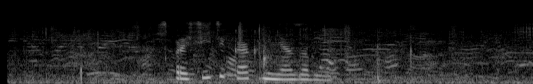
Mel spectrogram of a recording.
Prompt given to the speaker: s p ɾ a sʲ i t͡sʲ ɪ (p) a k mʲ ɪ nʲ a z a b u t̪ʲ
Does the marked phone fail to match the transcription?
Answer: yes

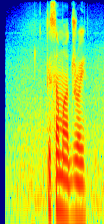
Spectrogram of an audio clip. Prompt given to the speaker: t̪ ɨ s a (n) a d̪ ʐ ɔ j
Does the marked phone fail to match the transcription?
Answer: yes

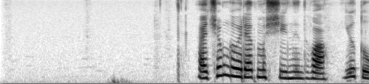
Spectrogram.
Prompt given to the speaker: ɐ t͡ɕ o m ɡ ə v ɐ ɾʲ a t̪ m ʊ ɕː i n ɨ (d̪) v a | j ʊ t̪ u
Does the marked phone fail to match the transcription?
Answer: no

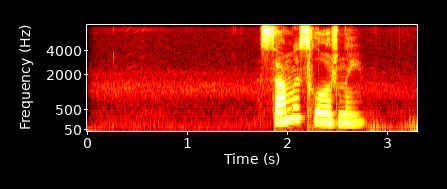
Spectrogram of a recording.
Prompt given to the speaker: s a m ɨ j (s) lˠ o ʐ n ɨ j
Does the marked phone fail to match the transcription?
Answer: no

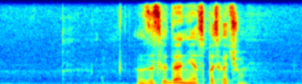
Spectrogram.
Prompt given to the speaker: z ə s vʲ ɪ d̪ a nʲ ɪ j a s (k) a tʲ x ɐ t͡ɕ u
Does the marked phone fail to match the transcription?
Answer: yes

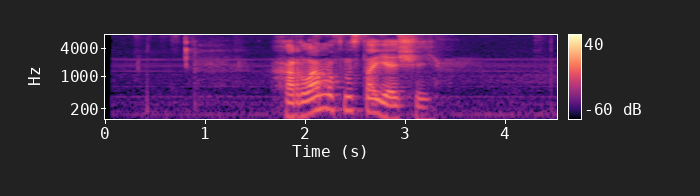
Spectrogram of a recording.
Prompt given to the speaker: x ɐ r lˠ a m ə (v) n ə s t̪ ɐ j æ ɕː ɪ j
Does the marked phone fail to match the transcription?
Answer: yes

